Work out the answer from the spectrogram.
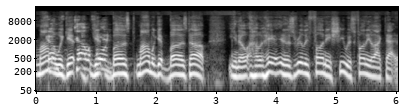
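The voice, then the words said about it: Bad Southern accent impression. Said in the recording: “my bad Southern Alec Murdaugh accent”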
